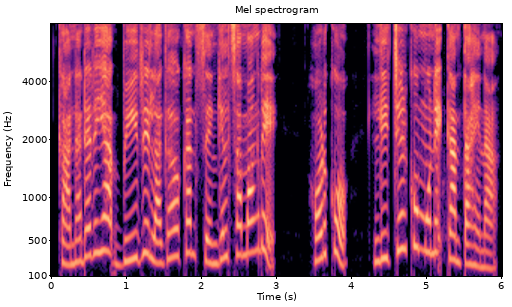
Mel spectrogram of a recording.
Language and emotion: Santali, fearful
